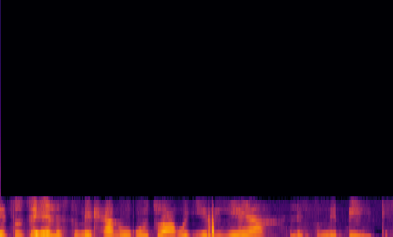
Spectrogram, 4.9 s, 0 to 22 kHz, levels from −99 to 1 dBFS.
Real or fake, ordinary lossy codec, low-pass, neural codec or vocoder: fake; none; 3.6 kHz; codec, 32 kHz, 1.9 kbps, SNAC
